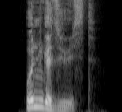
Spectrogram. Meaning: unsweetened
- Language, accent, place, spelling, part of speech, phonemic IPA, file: German, Germany, Berlin, ungesüßt, adjective, /ˈʊnɡəˌzyːst/, De-ungesüßt.ogg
